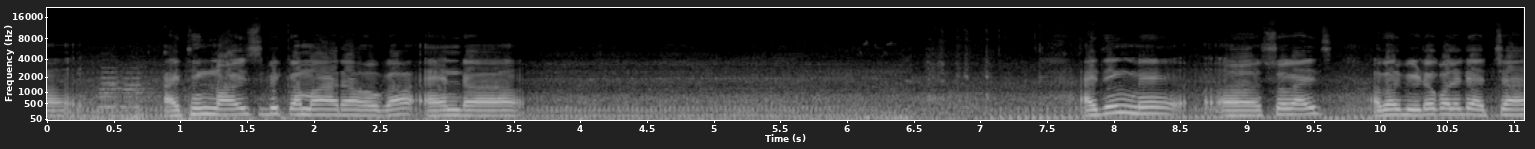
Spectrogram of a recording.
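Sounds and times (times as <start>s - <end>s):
road noise: 0.0s - 11.0s
motorcycle engine running: 2.5s - 11.0s.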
